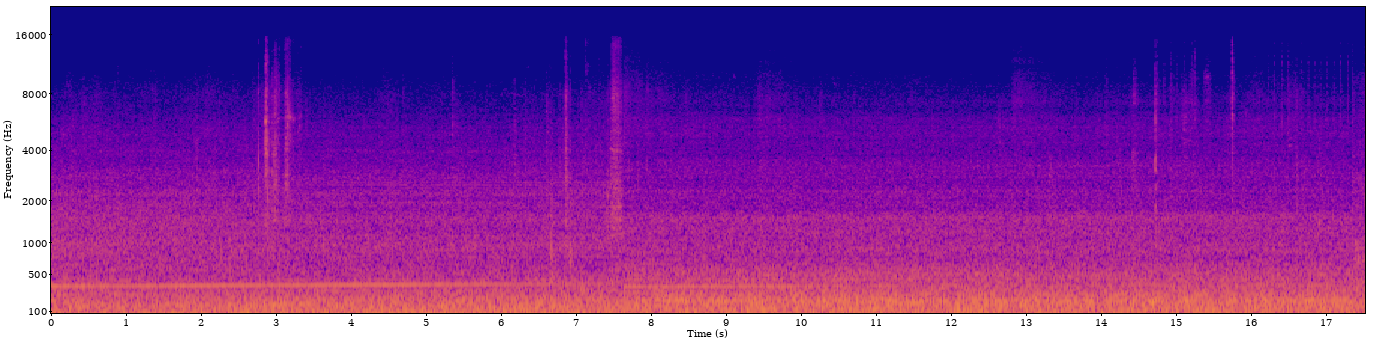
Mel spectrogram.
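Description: Cabin running noise of an E8 series Yamagata Shinkansen train in motion: a steady low rumble with a faint steady hum that fades out about ten seconds in, and a few light clicks around three and seven seconds in.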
